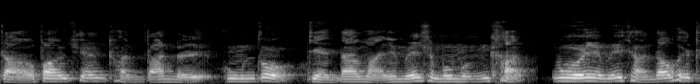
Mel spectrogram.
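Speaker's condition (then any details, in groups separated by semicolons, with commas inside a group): Cerebral palsy; over ten minutes of resuscitation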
